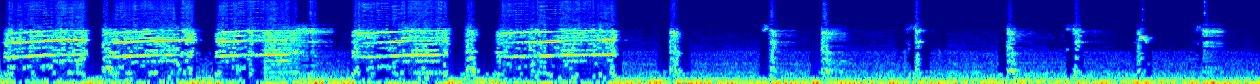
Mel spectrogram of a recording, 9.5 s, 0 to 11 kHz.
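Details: Peregrine falcon courtship at a Pittsburgh nest, March 7, 2014, about 2 PM: the male calls to his mate from the nest rail before the pair bow over the scrape, with harsh, loud wailing notes, then sharp scattered chips about once a second over low hum.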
